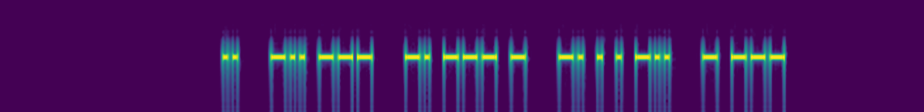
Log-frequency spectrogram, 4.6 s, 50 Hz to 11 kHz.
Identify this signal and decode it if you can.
Morse code, heard as a keyed tone, about 50 wpm, 700 Hz. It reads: I DO NOT NEED TO
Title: Sets of 5 Words 50wpm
